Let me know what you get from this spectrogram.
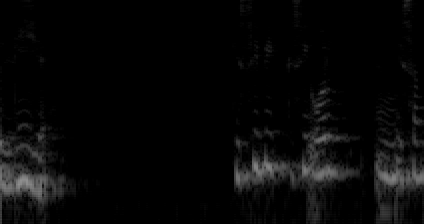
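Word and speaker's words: لَهُ: जिस तरह प्रोनाउन लहू, लिहू नहीं हो सकता, लहू।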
